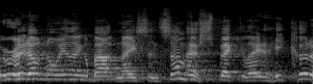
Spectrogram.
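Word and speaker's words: Mnason: This guy's name, the M is silent here, like the X in cucumber. Nason, and we don't really know anything about Nason.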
